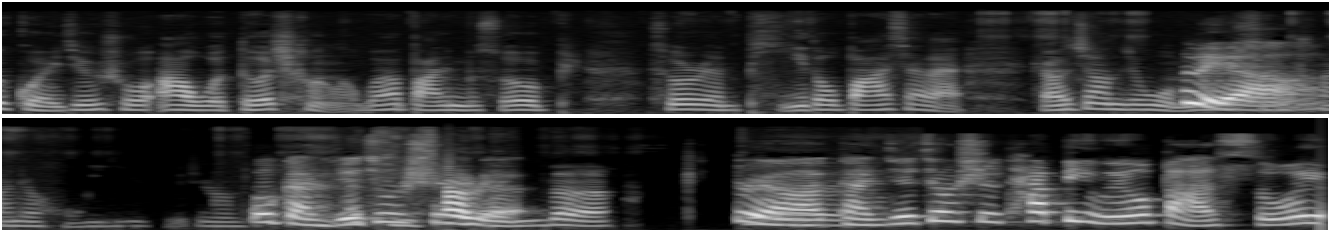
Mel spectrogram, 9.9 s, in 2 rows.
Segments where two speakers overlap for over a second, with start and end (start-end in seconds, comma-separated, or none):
none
